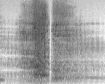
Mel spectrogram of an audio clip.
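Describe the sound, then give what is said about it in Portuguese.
A lion roars, a deep, broad bellow that swells to a peak, breaks briefly, then rumbles on in a second sustained growl with no voices around it. “E para convencê-lo, você me verá agora como um leão.”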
